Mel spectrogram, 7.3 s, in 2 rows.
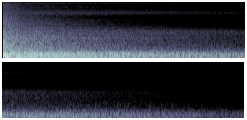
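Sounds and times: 
low scary hit: 0.0 - 5.8.

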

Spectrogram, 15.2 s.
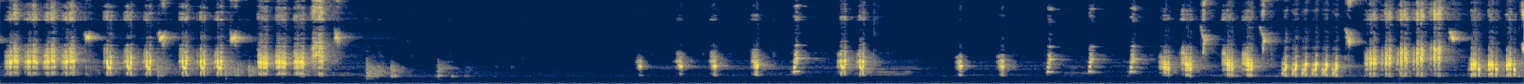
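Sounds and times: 
oriental reed warbler Acrocephalus orientalis: 0.0 - 4.0, 10.0 - 15.2.

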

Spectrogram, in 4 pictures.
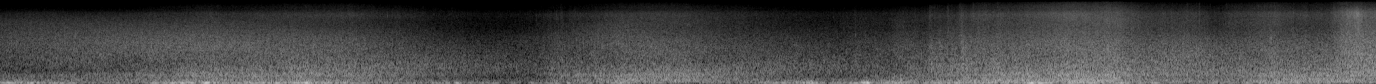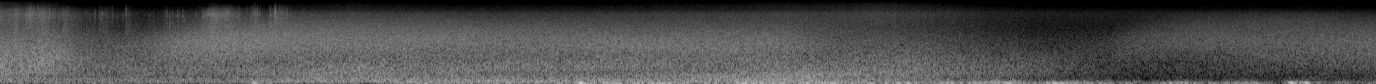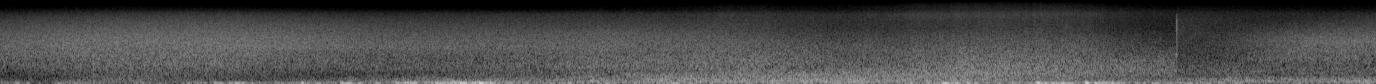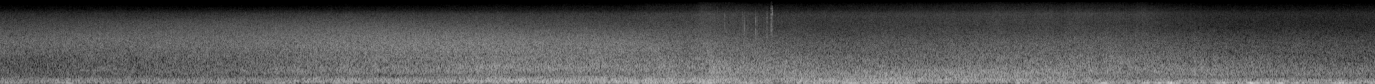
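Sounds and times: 
wind on the seashore: 0.0 - 55.0.

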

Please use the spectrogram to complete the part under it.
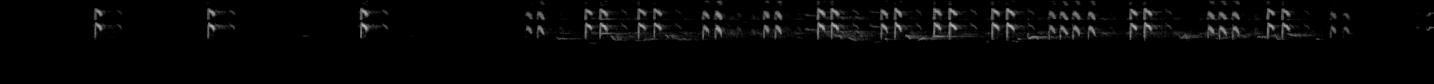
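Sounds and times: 
grey wagtail Motacilla cinerea calling: 5.3 - 13.6.

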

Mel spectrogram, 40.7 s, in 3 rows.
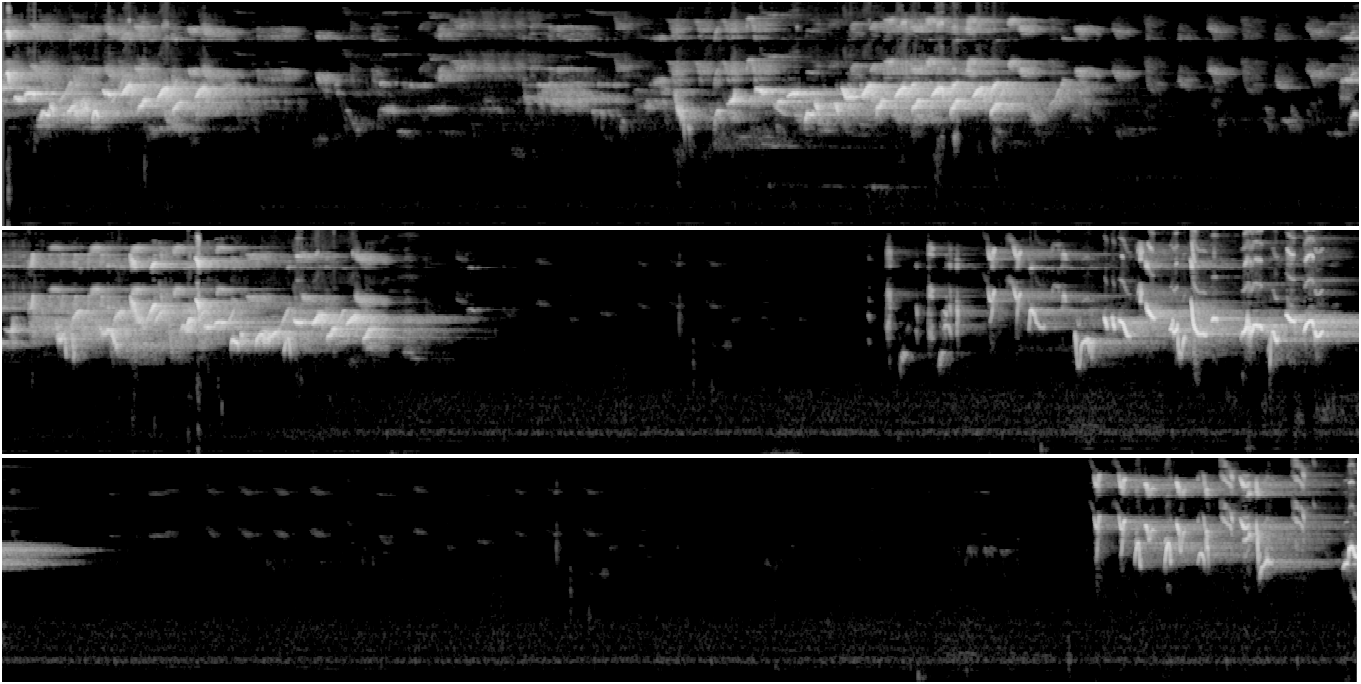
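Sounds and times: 
Sylvia atricapilla blackcap singing: 0.0 - 11.0, 12.8 - 18.0, 22.2 - 27.8, 38.0 - 40.6.

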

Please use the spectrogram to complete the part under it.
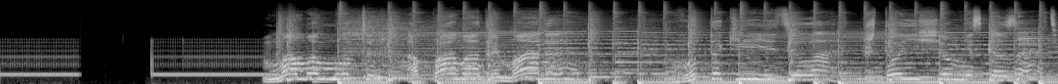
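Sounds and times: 
ringing tone of an unanswered phone call: 0.0 - 0.8, 1.5 - 2.8
speech: 2.6 - 6.0, 6.8 - 10.5.

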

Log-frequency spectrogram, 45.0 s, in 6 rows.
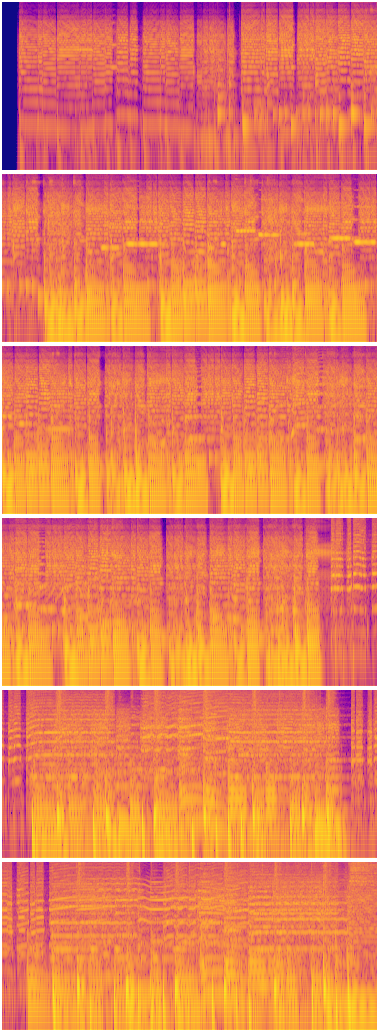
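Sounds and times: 
instrumental music: 0.4 - 45.0.

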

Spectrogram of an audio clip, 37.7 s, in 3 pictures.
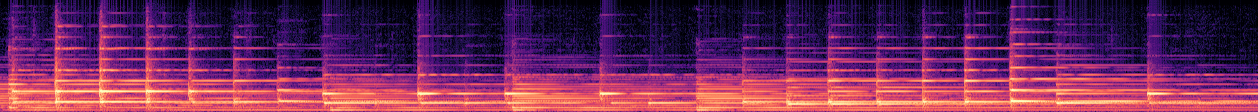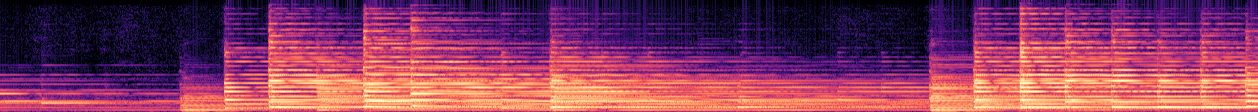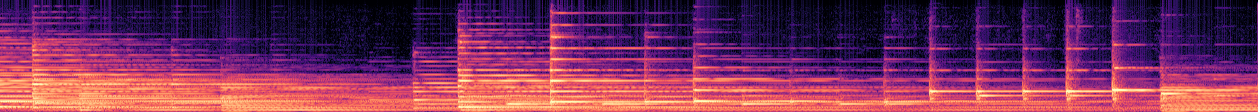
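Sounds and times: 
piano: 0.0 - 37.7.

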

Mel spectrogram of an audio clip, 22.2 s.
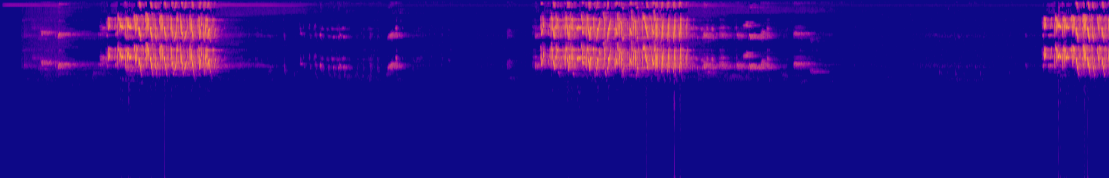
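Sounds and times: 
greenish warbler Phylloscopus trochiloides singing: 2.0 - 4.4, 10.8 - 15.4, 20.9 - 22.1.

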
